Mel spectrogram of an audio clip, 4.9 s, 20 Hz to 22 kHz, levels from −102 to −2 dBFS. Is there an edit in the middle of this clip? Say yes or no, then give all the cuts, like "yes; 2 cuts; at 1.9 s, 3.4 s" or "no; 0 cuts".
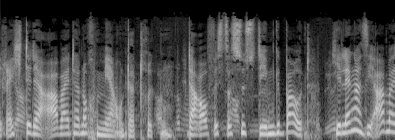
no; 0 cuts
